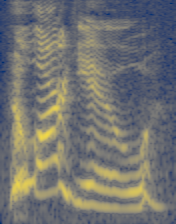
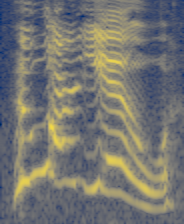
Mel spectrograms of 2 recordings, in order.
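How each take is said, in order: First: It is said at a normal volume. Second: It is shouted loudly.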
